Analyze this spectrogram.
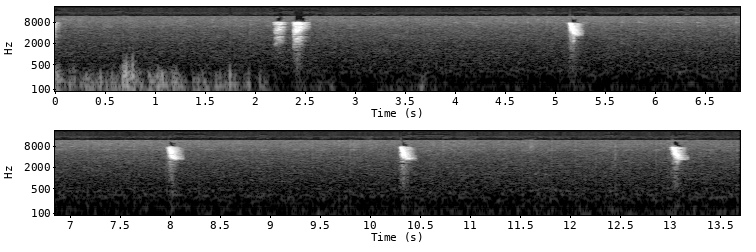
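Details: Female chestnut-bellied seed finch calling: a quick double chip followed by single sharp, very high, short notes spaced roughly every two to three seconds in a quiet setting, with brief low noise at the start.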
